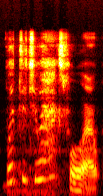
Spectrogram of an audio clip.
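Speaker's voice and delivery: a high, baffled question; puzzled. Real, not acted. Viewer baffled by the scene, asking high. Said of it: "reacting to the show".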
